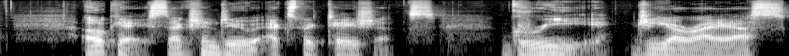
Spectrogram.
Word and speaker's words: Gris: G R I S Gris. Gree is one of my I think it's pronounced that way is one of my personal favorite games of all time.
